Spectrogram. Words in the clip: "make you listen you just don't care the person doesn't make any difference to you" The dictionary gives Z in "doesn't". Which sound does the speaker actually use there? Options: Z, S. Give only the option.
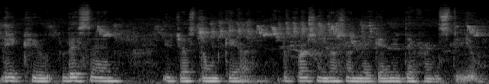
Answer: Z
